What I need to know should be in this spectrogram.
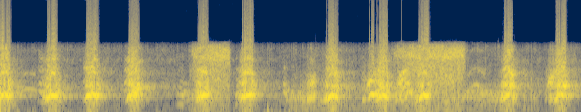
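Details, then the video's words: Rapid dog barking, about two barks a second, each a short sharp burst, with brief hissy noise bursts mixed in between barks. "Dogs barking"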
